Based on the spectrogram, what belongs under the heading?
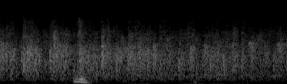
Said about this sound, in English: Let me ask for one more round of applause for Commissioner Cannon, Commissioner Hale, and Commissioner Johnson.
